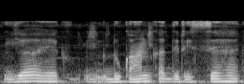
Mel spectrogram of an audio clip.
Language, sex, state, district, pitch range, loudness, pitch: Hindi, male, Jharkhand, Ranchi, 125-135 Hz, -14 LUFS, 130 Hz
